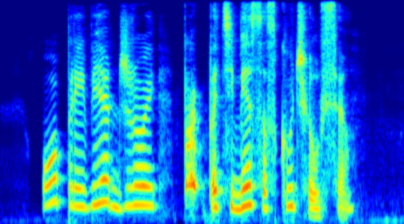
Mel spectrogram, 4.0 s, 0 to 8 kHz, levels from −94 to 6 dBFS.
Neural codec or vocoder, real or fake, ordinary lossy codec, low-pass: codec, 16 kHz, 2 kbps, X-Codec, WavLM features, trained on Multilingual LibriSpeech; fake; none; none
